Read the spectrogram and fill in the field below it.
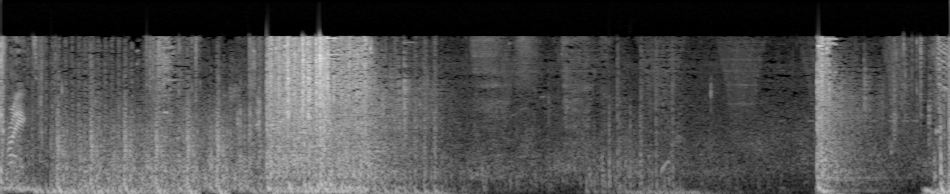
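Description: A rifle fires in rapid bursts, loud and close.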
